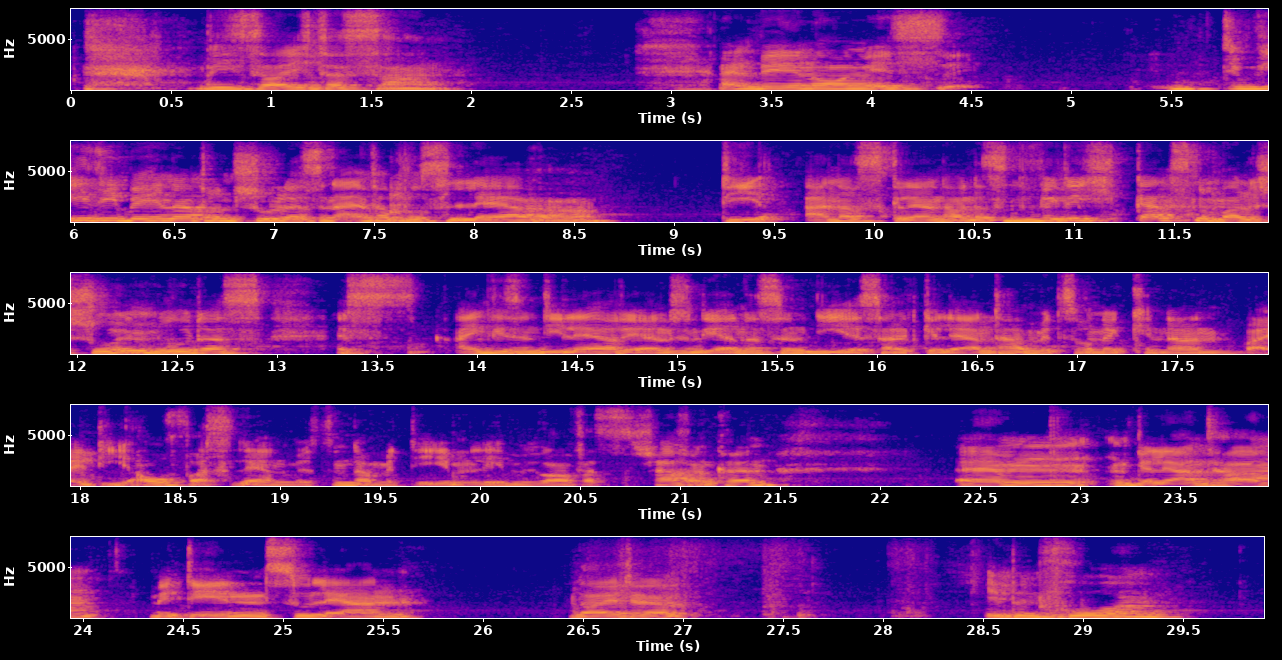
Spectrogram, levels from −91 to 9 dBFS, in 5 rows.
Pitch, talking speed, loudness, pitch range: 135 Hz, 140 wpm, -20 LUFS, 115-155 Hz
